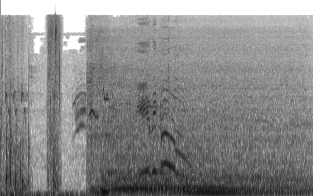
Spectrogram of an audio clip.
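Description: Small model bricks clattering as they are tipped onto a pile. About two seconds in, a steady low engine-like drone begins, with a few short squeaky gliding tones over it.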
